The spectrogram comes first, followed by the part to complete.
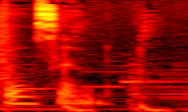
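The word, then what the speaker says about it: boatswain: is written as boat swing but it is pronounced boson uh we come over here and then we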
